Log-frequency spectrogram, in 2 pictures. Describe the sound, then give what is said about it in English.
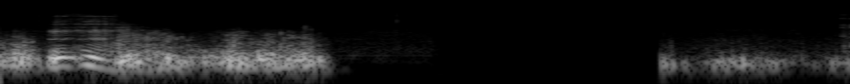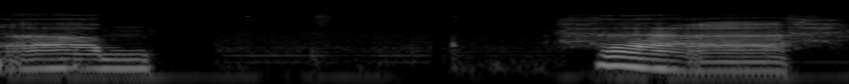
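Three loud bursts of breath blowing straight into a microphone, rumbling and distorted, with short silent gaps between them; the later puffs carry a faint voiced, groaning edge. “Someone's blowing right into the mic. Who's breathing?”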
